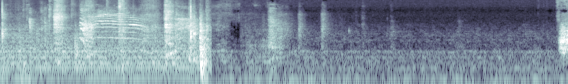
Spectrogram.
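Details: Domestic cat giving one long, wavering meow over about a second, partly masked by loud broadband rustling and thumps. Quieter room noise follows, then a sudden loud burst at the very end.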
